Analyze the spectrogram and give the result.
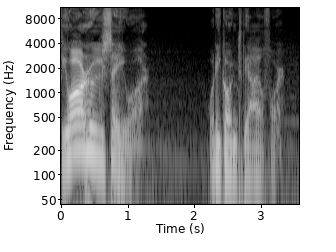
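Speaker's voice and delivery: hushed whisper. Playing a character in a tabletop game, whispering back to another character. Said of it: "He like whispers back to Drell".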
